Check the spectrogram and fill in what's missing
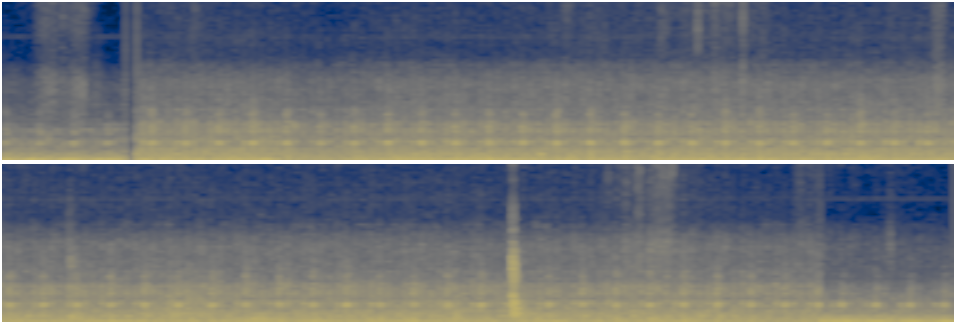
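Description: A tractor engine runs steadily at idle with a fertilizer spreader hitched behind, a continuous loud rumble with a faint knocking texture and one sharp click near the start.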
